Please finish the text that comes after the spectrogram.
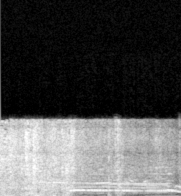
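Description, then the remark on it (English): A car rams into a store's front window with a loud smashing impact while a bunch of people cheer and shout them on. A long, sustained yell or whistle rises over the noisy commotion. “So for our audio-only listeners, what we had there was a car smashing into a store's front window with a bunch of people cheering them on.”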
